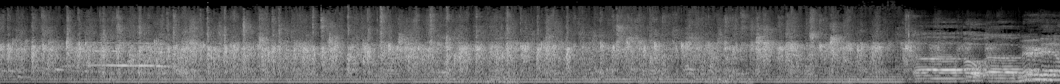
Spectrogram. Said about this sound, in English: Everybody from round one back up on stage. Big round of applause for everybody from round one.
